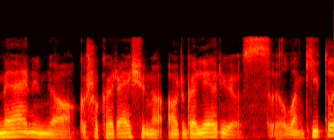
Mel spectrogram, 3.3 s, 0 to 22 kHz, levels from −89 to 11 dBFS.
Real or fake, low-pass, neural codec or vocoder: fake; 7.2 kHz; codec, 16 kHz, 2 kbps, FreqCodec, larger model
